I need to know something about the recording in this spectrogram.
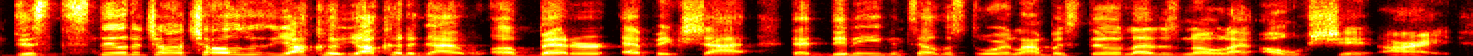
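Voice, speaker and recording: A man's voice: high-pitched, expressive, fairly quick, few pauses, a bit bright, no room sound. Emphatic man, close dry podcast sound. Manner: emphatic, colloquial, explanatory. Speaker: podcast panelist. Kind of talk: casual pop-culture discussion.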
